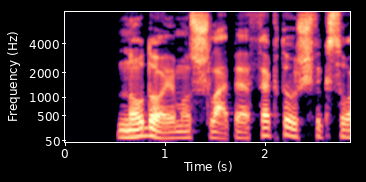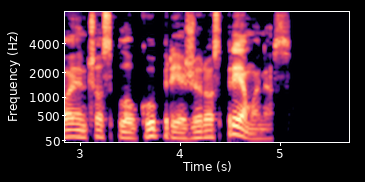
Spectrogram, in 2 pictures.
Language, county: Lithuanian, Telšiai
